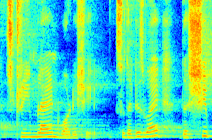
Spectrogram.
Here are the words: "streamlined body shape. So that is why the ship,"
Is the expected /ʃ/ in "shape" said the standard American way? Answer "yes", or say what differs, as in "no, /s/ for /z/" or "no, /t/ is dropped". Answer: yes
